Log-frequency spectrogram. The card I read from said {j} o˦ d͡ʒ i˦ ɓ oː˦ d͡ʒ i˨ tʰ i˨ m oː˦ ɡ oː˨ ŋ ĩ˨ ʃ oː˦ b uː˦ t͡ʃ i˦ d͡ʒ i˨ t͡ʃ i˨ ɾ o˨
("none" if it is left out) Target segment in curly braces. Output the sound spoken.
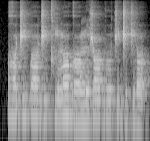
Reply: ɣ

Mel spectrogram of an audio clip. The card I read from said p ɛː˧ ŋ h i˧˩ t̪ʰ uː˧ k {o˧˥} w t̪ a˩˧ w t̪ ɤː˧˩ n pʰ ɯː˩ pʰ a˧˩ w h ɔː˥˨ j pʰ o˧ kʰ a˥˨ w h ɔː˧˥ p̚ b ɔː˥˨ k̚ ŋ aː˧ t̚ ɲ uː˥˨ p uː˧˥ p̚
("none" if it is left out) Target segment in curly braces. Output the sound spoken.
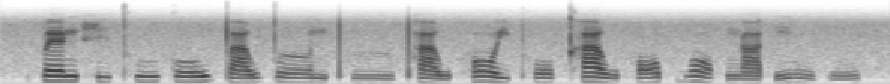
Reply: oː˧˥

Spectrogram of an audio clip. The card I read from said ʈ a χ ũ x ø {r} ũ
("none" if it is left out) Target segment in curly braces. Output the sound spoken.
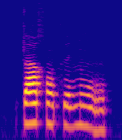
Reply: n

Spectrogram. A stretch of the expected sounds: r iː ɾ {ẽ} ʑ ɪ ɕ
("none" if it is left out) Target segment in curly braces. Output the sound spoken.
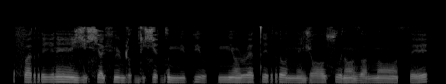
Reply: ẽː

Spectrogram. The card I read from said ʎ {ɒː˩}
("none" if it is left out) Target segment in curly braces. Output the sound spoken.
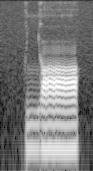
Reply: ɒː˧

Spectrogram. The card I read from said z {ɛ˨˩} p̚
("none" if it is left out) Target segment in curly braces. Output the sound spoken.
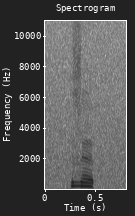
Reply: ɛ˨˩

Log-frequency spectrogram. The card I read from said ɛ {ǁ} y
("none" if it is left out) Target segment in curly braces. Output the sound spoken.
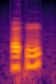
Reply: k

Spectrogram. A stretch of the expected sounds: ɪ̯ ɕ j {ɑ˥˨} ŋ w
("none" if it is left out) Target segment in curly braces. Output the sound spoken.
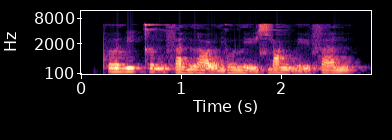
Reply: ɑ˥˨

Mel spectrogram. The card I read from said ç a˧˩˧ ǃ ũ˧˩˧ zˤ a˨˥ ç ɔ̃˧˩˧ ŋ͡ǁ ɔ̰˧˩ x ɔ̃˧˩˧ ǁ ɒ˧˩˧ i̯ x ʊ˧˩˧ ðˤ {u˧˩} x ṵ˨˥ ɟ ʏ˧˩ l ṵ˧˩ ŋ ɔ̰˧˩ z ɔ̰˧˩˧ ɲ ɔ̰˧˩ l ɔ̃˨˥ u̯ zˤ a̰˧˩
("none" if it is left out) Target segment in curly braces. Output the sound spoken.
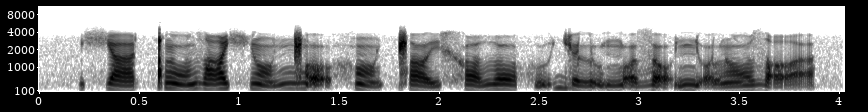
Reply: u˧˩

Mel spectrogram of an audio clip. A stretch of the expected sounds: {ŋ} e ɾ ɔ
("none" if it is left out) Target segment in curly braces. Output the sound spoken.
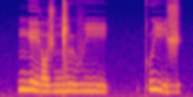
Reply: ŋ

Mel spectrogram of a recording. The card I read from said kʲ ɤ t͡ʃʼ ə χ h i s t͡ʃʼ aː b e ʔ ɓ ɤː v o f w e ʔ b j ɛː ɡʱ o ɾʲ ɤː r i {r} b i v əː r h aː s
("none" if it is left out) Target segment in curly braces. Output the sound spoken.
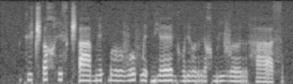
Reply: χ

